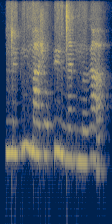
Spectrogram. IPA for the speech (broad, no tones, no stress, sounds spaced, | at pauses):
ŋ͡ǀ y b ʉ mː a ʃ o h y ŋ͡ǀ ɛ mː ɵ ɣ a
